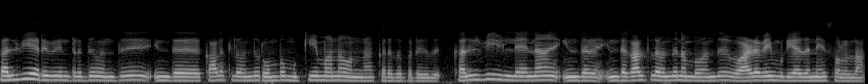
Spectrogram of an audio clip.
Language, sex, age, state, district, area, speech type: Tamil, female, 30-45, Tamil Nadu, Viluppuram, rural, spontaneous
